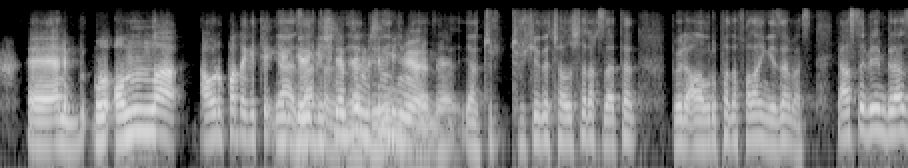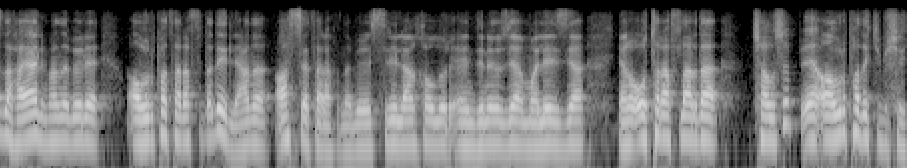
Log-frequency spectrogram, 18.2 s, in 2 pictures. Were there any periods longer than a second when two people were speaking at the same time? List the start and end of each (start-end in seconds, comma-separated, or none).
2.7-4.6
